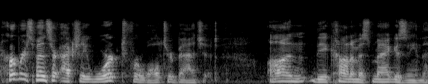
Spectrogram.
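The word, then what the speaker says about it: Walter Bagehot: with i want to talk about uh use walter badgett that's the way you pronounce his name he was the editor for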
